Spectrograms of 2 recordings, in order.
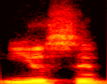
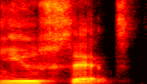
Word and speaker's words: used: So if the word ends with T or D, you pronounce the E. Otherwise, it's only the D. Used, right? Not use it.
